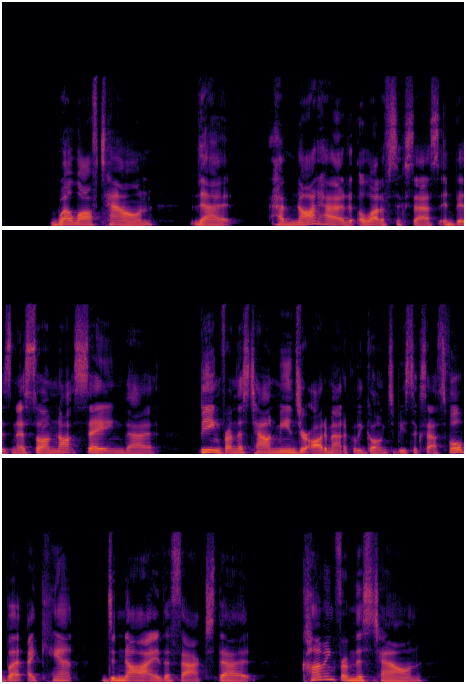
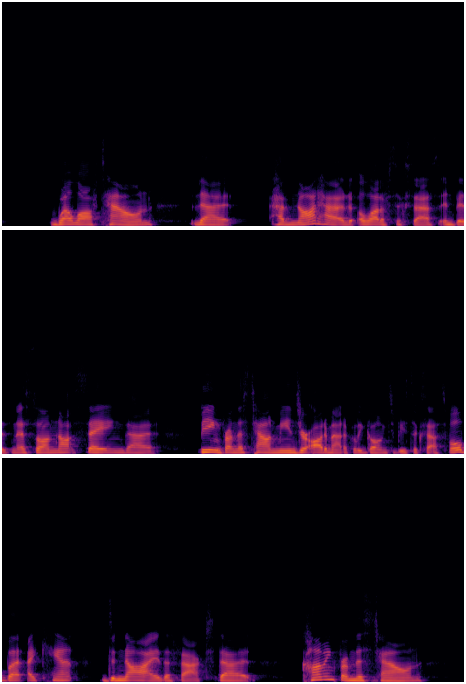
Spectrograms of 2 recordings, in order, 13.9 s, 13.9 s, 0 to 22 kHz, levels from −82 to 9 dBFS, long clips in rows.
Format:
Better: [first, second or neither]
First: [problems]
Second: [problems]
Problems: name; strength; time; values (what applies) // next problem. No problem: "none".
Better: first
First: none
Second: muffled; very; fading above 2.5 kHz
